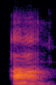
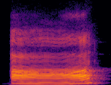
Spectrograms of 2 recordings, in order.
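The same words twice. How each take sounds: First: The pitch stays short and low. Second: The pitch dips down, then rises. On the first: "we normally pronounce ah, ah, short and low" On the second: "the full third tone is"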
